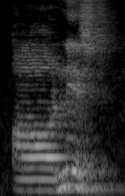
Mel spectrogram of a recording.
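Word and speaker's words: honest: नेस्ट बोलते हैं क्या नहीं क्या बोलते हैं ऑनेस्ट क्या बोलते हैं ऑनेस्ट लिखा हुआ है नेस्ट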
